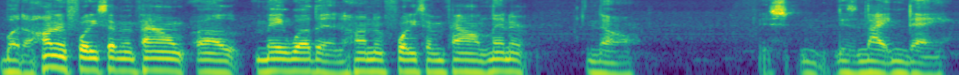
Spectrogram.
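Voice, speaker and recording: Husky guy in his 40s ranting casual to the camera, keeps repeating himself, talks to y'all. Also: mid-range voice, steady tone, normal speed, dark tone. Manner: emphatic, repeats himself, addresses viewers as y'all. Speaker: boxing commentator host. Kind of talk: casual opinion monologue.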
